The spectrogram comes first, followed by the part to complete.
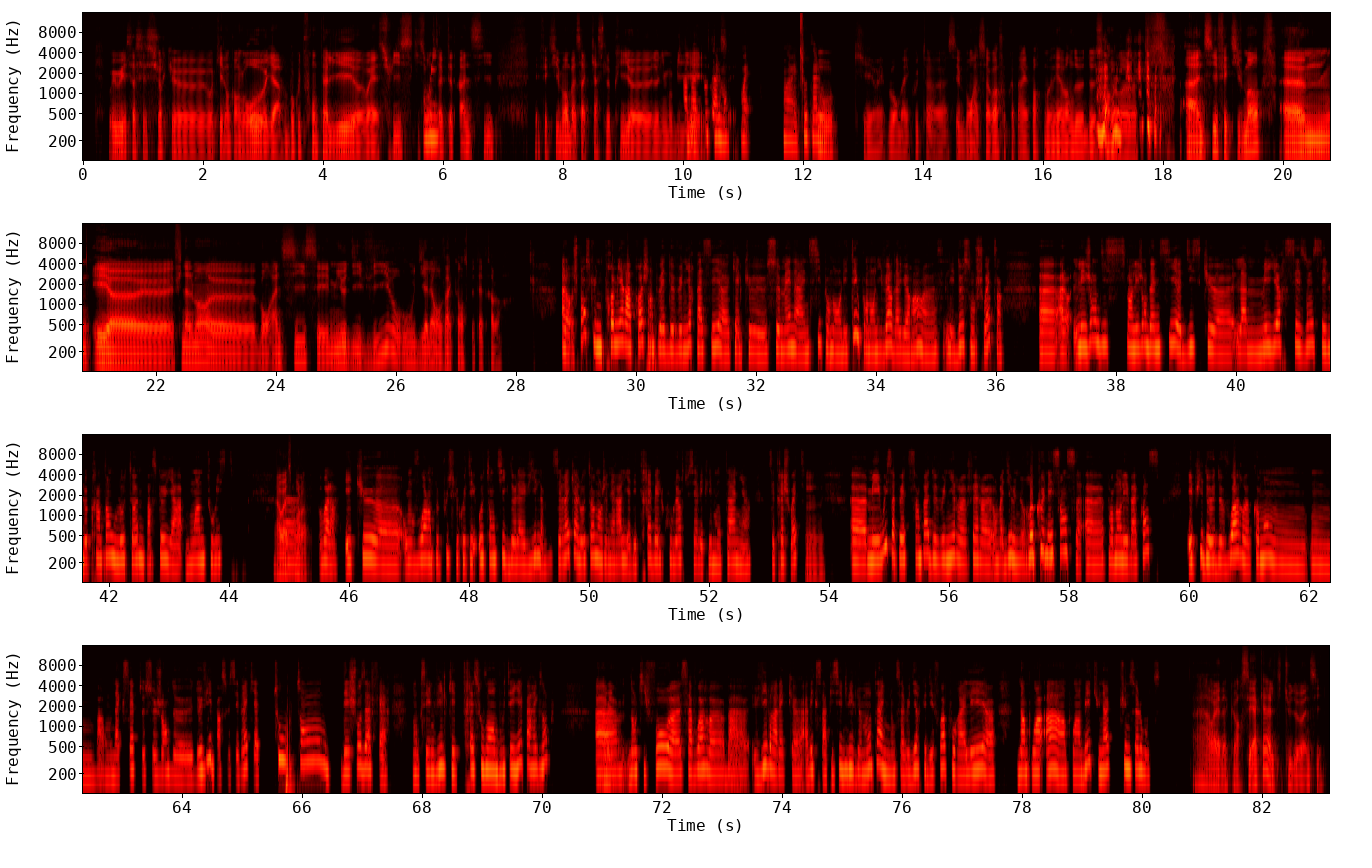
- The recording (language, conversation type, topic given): French, podcast, Quel endroit recommandes-tu à tout le monde, et pourquoi ?
- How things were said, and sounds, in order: scoff; laugh; drawn out: "heu"; drawn out: "heu"; tapping; other noise; stressed: "reconnaissance"; background speech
